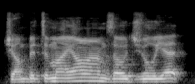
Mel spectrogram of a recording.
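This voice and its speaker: A woman doing a cocky young guy, lower than her own voice. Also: fairly even intonation, normal speed, slight background noise. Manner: cocky, teasing. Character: cocky young male cousin, scheming.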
